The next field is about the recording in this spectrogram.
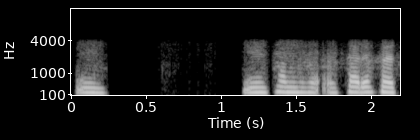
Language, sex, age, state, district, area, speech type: Manipuri, female, 45-60, Manipur, Churachandpur, urban, conversation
